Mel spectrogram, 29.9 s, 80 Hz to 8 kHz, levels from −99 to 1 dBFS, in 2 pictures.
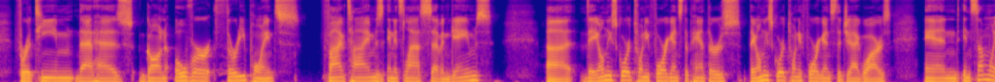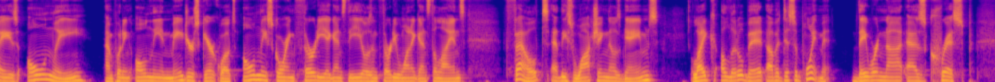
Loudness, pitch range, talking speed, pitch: -20 LUFS, 110-135 Hz, 145 wpm, 120 Hz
